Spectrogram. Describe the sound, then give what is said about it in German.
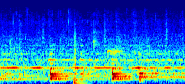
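Steady summer rain patters and splashes on steaming asphalt in northern Hamburg, Germany, with a few louder drops landing over a soft, continuous hiss and a faint tonal hum underneath. “der Regen ein, der im Sommer auf den dampfenden Asphalt plätschert und diesen unvergleichlichen Geruch, der dabei entsteht.”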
